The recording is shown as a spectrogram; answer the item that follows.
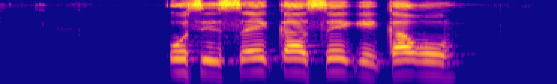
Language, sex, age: Northern Sotho, male, 22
